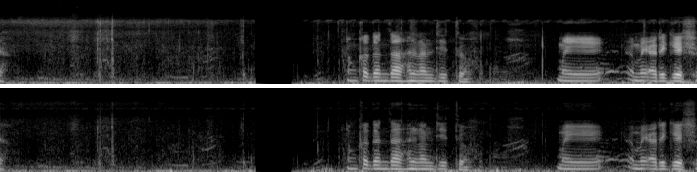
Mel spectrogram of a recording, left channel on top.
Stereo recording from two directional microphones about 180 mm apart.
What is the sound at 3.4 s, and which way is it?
Speech, 5° right (ahead or behind).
